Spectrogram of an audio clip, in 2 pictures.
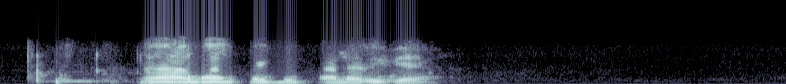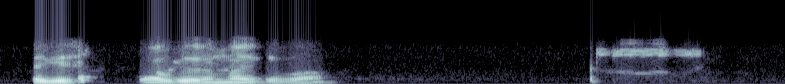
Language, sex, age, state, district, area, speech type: Manipuri, male, 45-60, Manipur, Imphal East, rural, conversation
